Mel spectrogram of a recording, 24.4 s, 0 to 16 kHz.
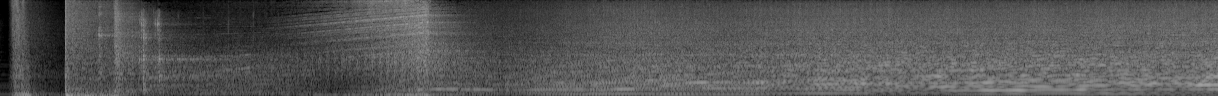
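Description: A tuned V8 engine on a dyno with Sniper EFI, heard close and loud: a few sharp blips, then a long, sustained roaring pull that climbs steadily in pitch and stays at high power to the end.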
